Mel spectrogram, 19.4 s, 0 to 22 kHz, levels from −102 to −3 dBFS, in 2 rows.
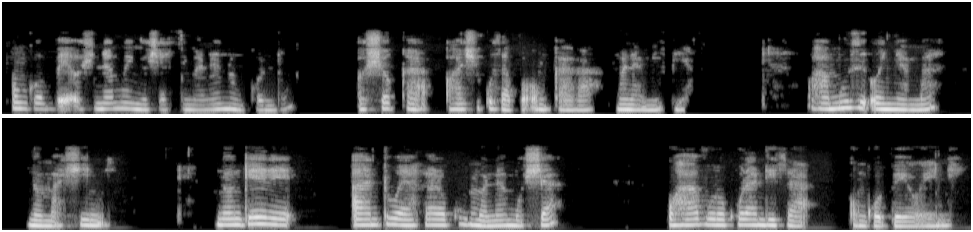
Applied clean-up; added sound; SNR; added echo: none; none; none; none.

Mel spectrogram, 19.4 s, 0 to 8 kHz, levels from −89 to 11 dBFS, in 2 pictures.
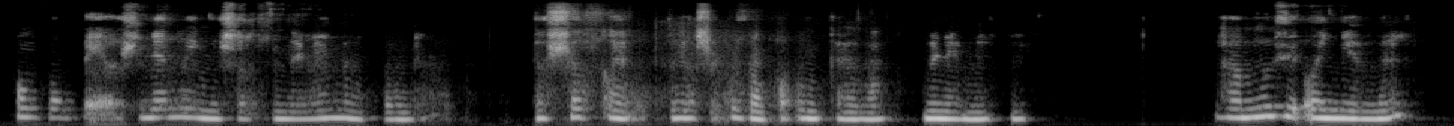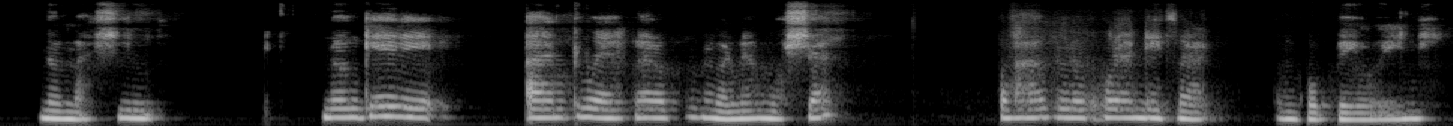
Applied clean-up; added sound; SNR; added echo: neural mask model DeepFilterNet 3.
